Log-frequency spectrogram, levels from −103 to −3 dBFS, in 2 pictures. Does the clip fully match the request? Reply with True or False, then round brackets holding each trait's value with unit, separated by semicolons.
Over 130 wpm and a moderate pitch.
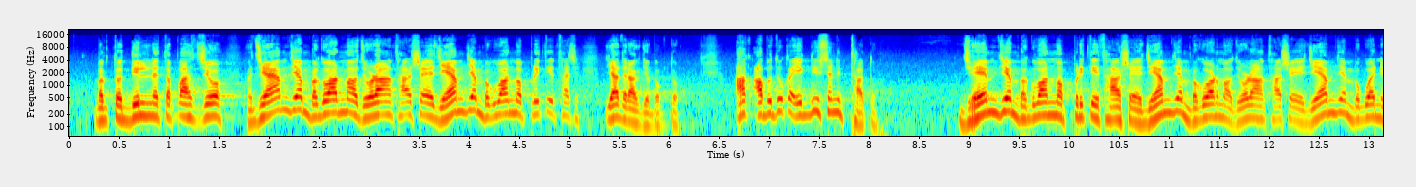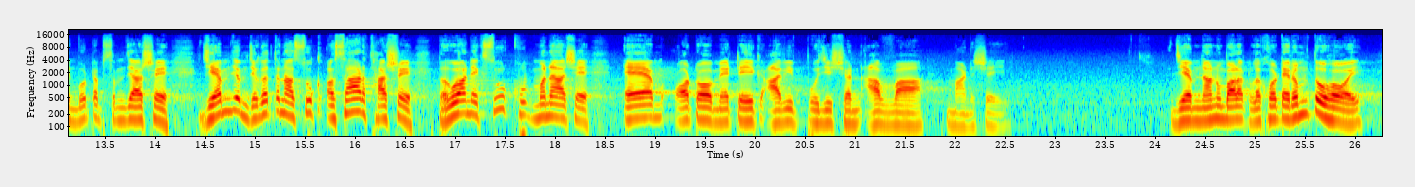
True (140 wpm; 165 Hz)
